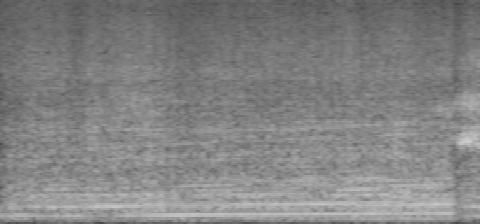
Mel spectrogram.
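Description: A foreign car arriving, its engine droning loudly and steadily at a nearly constant low pitch, with a brief dip just before the end.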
